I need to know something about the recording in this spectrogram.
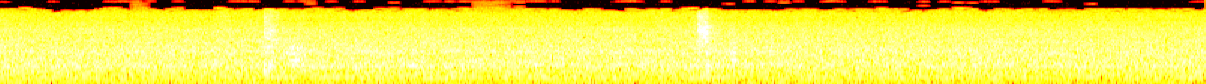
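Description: Steady background hiss with two faint clicks about a second and a half apart: the sewing machine's needle mechanism ticking as its handwheel is turned slowly by hand.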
